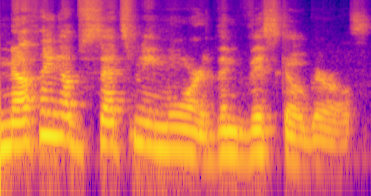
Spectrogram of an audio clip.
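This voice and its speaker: This speaker takes a fairly slow pace. Their pitch rises and falls very widely. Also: man. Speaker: livestreamer. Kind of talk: casual livestream chat. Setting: livestream with webcam. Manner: animated.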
